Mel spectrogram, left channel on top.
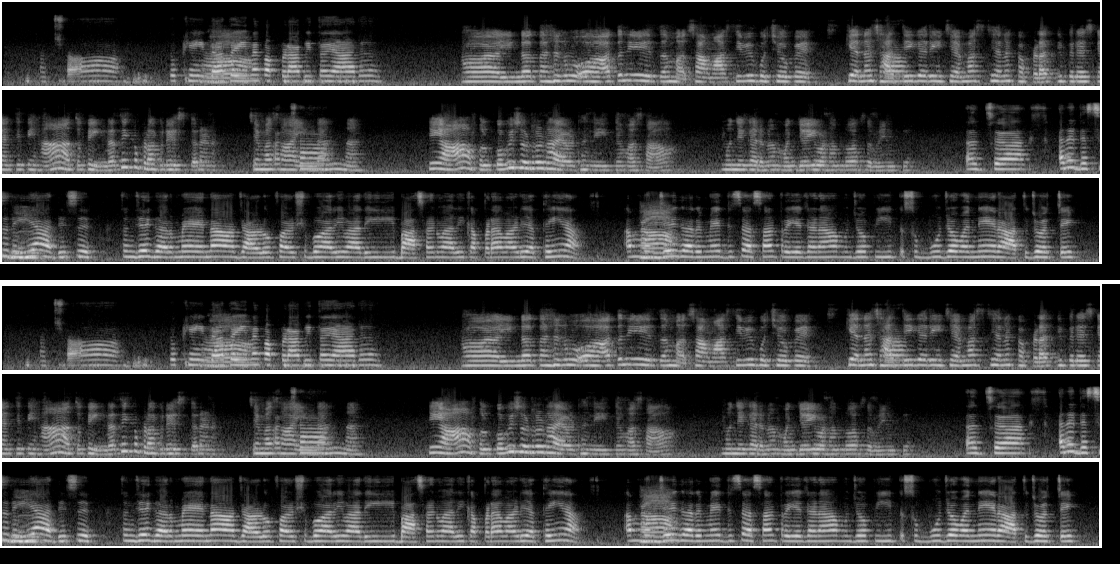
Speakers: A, on the right (about 50°); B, on the left (about 65°).
A: अच्छा तोखे
B: आहे
A: ईंदा
B: हा
A: तई न कपड़ा भी त यार।
B: हा ईंदा त हिन हा तुंजी मांसी बि पुछियो पए की अञा छाती
A: हा
B: करी। चयो मास कि अन कपड़ा ती प्रेस कयां चेती हा तुखे इंदा तई कपड़ा प्रेस करण। चयोमांस
A: अच्छा
B: हा ईंदा आहिन न चई हा फुल्को भी सुठो ठाहे वठंदी आईं। चयो मांस हा मुहिंजे घर में मुजों ही वणंदो आ सभिन खे
A: अच्छा अरे ॾिस
B: हम्म
A: रिया ॾिस। तुंजे घर में न झाड़ू फर्श ॿुहारी वारी बासण वारी कपड़ा वारी अथई न। अ मुंजे
B: हा
A: घर में ॾिस असां ट्रे ॼणा मुंजो पीउ सुबु जो वञे रात जो अचे।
